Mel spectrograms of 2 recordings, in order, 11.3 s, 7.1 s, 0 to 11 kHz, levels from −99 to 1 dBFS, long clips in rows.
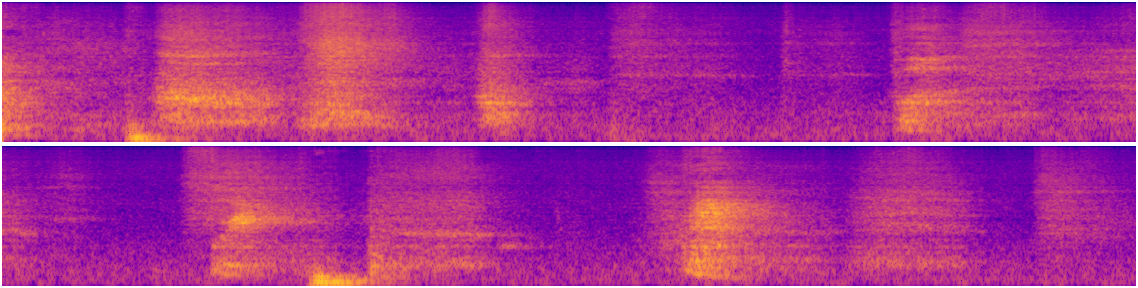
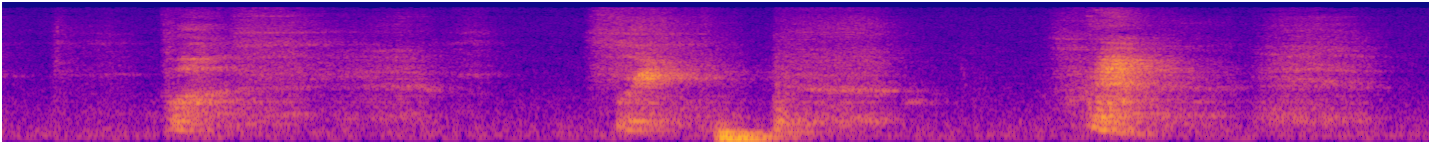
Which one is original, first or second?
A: second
